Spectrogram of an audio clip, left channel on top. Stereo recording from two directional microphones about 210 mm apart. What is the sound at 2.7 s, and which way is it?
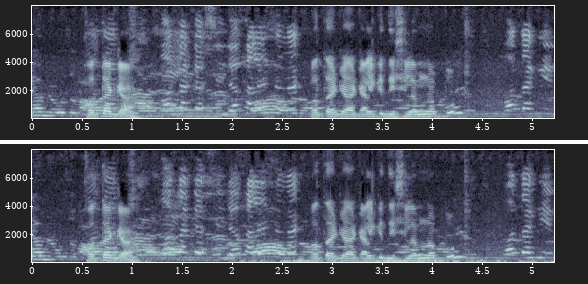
A man's voice, 25° right (ahead or behind).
